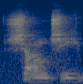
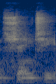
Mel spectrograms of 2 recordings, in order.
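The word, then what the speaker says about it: Shang-Chi: do want to see shang chi uh sorry i know it's pronounced shang chi but i've always ever since i read the comics way way way long ago it's always been shanky and it's going to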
